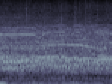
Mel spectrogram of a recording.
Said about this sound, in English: All kinds of Native Americans, cowboys, mobsters, flappers, and settlers cheer with their hands in the air like crazy college students.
